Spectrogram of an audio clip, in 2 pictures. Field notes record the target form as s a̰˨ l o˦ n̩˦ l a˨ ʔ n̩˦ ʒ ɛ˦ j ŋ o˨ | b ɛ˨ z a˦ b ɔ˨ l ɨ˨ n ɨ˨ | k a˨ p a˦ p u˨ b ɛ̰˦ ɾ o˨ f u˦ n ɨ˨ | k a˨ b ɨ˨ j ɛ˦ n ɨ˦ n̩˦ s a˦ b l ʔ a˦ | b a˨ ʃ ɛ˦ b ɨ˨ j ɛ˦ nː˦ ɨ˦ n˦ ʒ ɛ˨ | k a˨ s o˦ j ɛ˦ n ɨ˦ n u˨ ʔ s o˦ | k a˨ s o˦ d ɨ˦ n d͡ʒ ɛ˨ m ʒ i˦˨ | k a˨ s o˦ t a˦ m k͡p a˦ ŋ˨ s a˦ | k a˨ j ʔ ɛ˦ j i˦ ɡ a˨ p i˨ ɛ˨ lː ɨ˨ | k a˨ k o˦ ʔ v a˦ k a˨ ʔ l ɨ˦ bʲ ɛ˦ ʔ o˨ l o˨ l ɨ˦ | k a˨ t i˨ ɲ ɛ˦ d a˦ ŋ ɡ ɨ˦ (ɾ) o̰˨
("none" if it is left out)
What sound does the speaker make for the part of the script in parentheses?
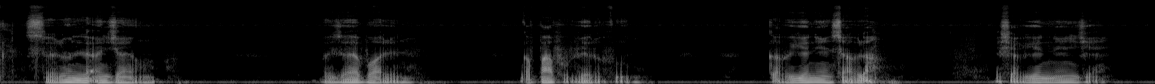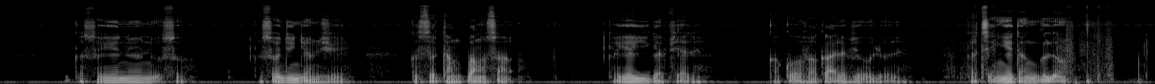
l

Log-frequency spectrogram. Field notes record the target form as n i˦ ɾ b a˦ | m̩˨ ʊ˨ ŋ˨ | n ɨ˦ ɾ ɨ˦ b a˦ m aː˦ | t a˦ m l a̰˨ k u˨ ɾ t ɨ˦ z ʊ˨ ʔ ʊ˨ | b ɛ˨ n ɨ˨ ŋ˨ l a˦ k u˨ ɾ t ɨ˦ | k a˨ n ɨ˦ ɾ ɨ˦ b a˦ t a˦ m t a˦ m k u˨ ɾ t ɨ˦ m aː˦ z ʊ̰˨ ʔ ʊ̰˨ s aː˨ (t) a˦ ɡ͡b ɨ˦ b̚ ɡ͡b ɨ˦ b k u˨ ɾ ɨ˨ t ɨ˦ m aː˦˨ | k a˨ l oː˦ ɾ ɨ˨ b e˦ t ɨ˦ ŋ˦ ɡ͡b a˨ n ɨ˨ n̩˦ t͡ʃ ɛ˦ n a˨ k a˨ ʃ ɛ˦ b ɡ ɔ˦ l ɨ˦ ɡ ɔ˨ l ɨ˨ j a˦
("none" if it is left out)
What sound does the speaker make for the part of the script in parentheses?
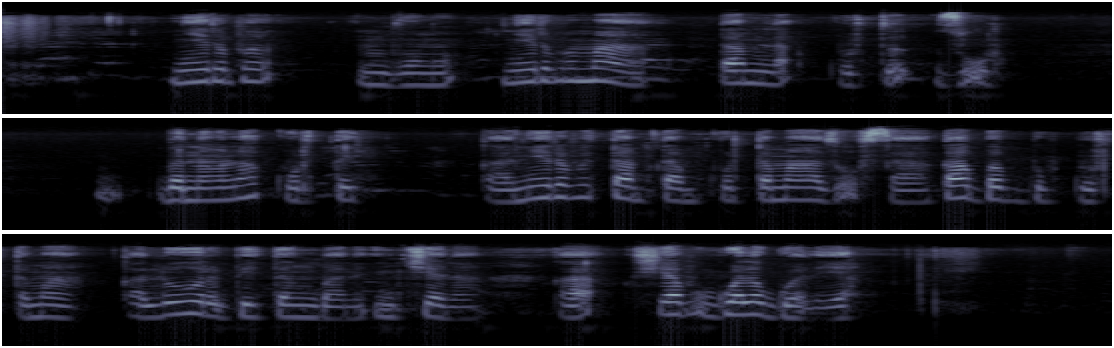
k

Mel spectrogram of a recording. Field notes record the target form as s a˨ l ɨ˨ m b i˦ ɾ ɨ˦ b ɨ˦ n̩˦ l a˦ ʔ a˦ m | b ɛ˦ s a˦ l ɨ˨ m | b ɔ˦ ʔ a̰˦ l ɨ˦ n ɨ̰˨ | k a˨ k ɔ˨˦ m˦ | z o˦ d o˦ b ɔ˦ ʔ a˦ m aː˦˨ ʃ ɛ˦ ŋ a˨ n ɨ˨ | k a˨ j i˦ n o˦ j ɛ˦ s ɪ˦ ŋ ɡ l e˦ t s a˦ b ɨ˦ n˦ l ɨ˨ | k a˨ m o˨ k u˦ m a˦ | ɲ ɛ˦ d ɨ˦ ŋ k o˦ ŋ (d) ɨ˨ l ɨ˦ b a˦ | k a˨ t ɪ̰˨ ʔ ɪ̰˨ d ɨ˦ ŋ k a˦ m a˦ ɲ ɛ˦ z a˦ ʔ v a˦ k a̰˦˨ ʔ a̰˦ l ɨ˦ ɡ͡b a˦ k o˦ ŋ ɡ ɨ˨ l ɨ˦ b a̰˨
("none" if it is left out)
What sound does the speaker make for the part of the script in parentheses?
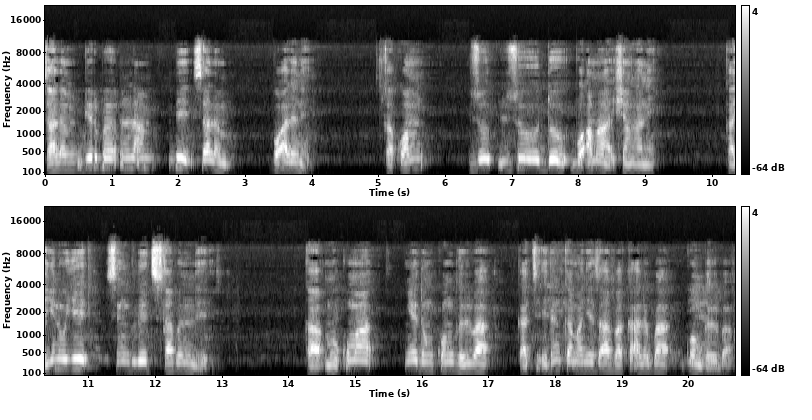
ɡ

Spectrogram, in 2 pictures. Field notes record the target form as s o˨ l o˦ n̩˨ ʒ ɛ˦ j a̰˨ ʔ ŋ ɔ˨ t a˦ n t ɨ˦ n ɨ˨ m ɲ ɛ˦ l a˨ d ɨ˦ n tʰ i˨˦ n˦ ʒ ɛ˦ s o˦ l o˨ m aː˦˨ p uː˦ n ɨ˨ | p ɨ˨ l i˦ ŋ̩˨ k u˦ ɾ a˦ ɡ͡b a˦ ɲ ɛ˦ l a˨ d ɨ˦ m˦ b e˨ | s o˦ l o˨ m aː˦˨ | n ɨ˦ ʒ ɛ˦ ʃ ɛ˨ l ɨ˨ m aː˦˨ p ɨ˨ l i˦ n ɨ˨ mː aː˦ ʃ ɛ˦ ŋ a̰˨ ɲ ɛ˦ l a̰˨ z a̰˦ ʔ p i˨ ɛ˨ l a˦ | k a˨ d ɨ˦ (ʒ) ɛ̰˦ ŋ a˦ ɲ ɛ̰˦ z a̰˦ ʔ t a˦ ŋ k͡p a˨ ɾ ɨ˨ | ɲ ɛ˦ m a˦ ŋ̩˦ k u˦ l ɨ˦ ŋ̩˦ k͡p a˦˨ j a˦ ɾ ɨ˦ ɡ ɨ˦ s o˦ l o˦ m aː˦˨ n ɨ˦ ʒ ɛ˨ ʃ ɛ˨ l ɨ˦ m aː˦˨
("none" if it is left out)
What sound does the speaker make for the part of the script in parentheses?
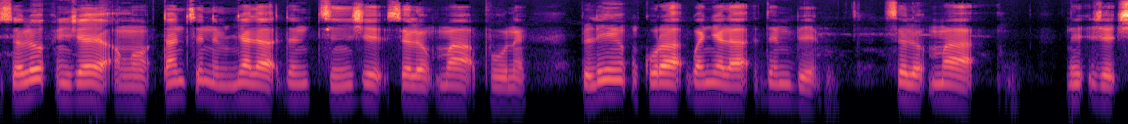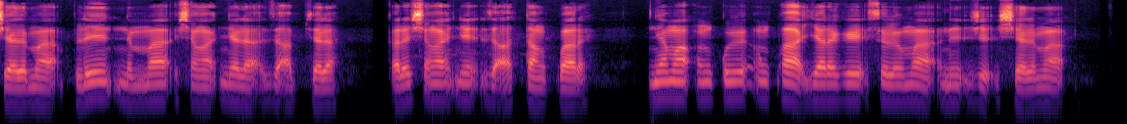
ʃ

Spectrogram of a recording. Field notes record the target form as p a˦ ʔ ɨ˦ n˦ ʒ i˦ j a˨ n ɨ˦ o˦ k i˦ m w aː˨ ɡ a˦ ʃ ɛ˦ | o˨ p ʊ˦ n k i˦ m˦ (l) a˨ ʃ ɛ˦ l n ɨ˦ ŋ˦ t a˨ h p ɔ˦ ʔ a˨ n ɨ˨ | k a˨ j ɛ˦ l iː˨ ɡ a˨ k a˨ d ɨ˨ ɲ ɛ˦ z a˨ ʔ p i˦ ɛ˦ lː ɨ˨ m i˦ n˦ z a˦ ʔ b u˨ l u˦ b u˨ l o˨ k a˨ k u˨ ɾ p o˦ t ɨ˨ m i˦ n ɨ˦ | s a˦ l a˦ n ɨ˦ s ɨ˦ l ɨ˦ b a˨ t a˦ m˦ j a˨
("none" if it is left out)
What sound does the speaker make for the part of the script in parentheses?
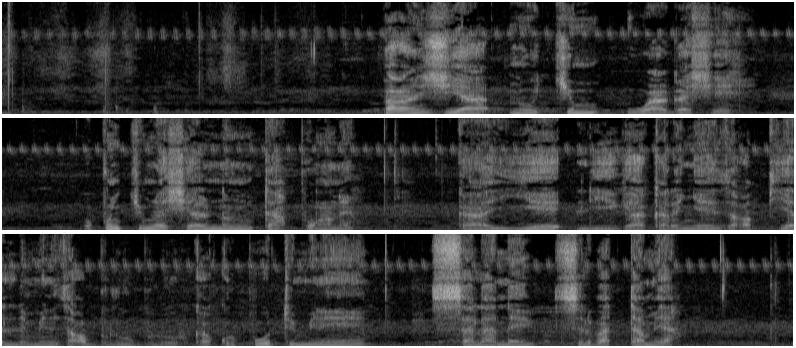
l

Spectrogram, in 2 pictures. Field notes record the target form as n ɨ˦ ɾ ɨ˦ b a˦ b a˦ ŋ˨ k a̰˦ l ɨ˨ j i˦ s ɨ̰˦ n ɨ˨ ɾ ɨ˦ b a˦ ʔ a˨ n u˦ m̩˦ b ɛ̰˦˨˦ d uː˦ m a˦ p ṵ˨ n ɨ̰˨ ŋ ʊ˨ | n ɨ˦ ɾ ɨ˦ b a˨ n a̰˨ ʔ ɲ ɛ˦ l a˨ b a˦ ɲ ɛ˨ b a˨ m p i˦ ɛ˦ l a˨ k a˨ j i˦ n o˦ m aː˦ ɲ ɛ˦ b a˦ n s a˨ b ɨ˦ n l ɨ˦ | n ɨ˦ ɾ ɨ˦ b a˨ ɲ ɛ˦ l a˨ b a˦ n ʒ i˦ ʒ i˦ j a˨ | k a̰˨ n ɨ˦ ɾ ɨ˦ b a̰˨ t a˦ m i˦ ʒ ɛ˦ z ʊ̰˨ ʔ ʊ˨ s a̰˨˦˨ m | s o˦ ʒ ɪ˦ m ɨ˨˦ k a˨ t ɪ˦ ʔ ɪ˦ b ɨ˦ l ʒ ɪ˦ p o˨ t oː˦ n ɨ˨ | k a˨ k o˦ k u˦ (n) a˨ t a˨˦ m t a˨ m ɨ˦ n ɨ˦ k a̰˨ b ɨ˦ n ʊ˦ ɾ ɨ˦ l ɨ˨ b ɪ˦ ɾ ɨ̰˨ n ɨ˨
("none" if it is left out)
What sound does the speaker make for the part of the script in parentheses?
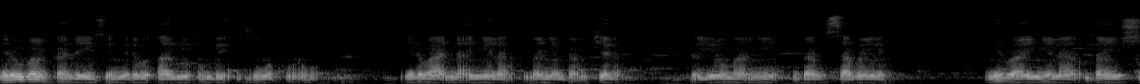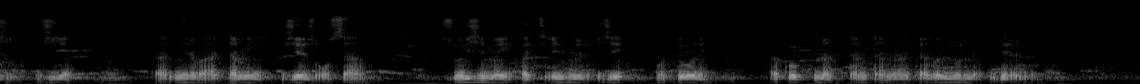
n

